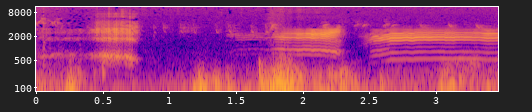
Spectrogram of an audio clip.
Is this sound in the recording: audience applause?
no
